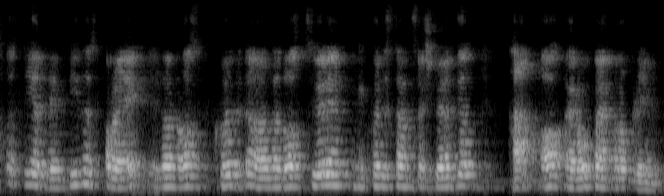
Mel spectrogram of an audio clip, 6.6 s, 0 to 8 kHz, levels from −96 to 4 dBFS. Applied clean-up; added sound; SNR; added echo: neural mask model DeepFilterNet 3.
